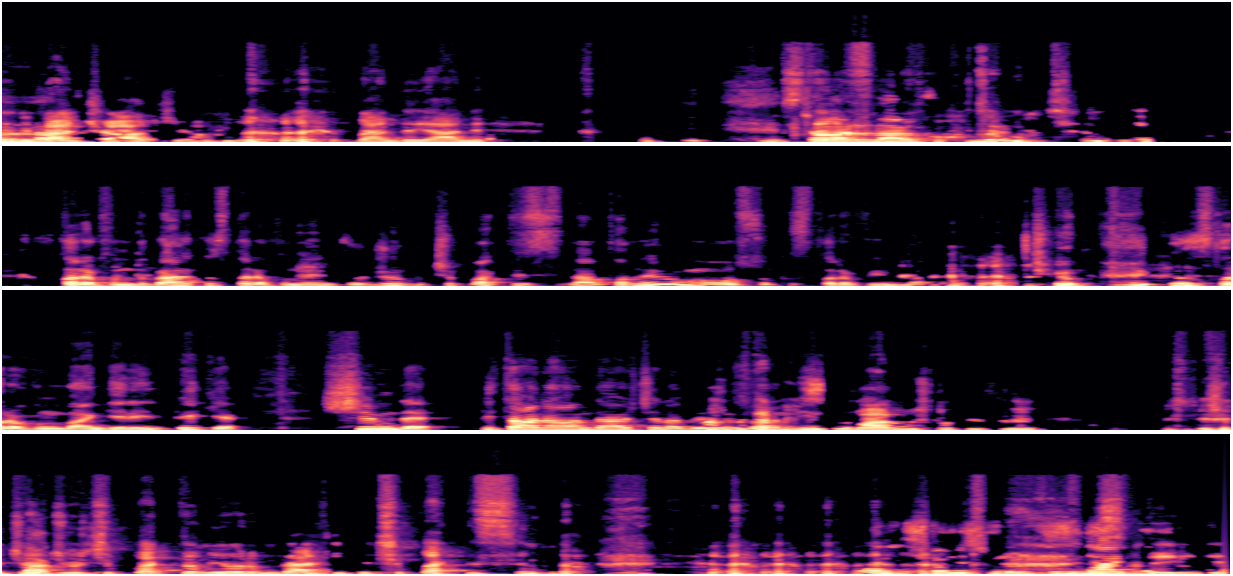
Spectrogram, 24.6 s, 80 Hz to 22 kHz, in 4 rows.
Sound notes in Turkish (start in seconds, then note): 1.0 kahkaha; 10.6 kahkaha; 20.1 kahkaha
